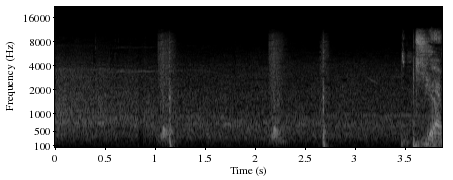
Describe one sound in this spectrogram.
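A basketball is passed and bounces on a wooden court.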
